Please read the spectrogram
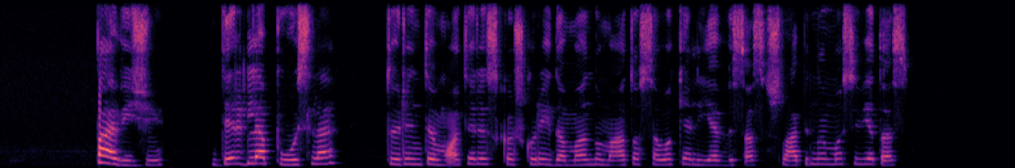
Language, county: Lithuanian, Kaunas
